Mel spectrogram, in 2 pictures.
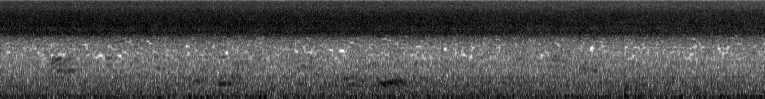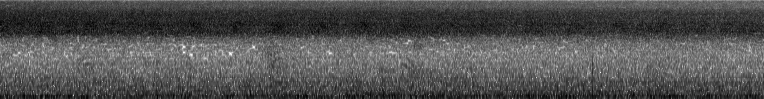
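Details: Cicadas call on a school playground in high summer. A dense, steady, hissing buzz holds without a break for the whole stretch, loud and unchanging, with no other clear sounds.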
